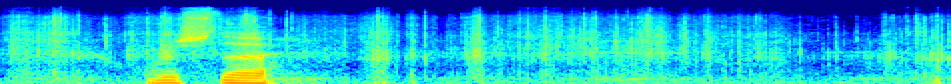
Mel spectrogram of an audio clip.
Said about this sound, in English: right, so now let's see what the big envelope has in it. This is books. Well, it feels like maybe it's two books.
